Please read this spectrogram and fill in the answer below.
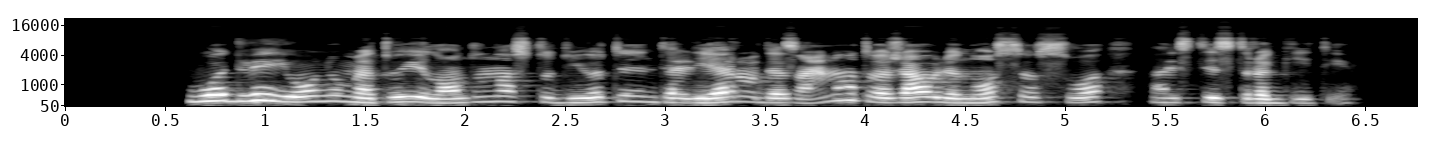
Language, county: Lithuanian, Marijampolė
